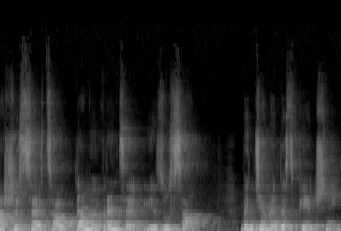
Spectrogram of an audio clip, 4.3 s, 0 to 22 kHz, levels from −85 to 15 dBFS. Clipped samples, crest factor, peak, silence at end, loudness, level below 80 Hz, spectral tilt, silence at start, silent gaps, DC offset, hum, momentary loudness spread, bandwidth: under 0.1%; 14 dB; -6 dBFS; 0 s; -21 LUFS; -62 dBFS; -5 dB/octave; 0 s; none; under 0.1%; none; 9 LU; 14 kHz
